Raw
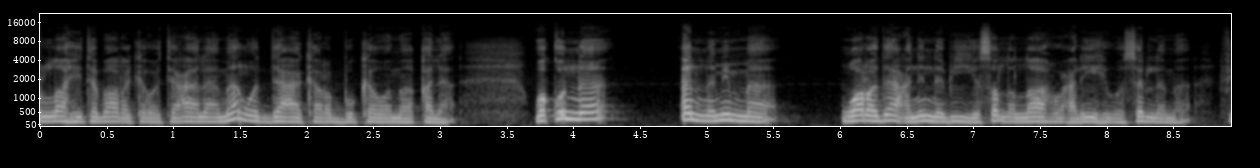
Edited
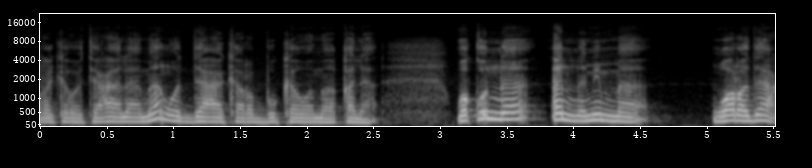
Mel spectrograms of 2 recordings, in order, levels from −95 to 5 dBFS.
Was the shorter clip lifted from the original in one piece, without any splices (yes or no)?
no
